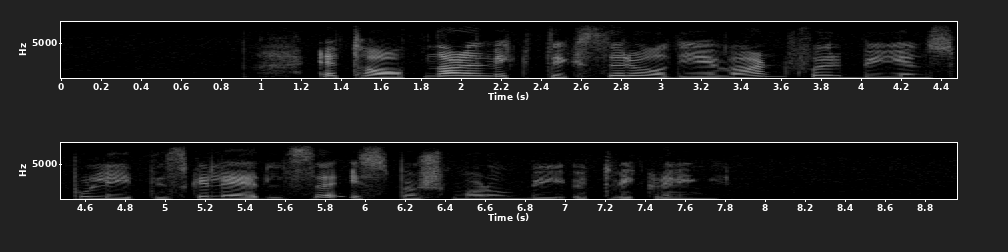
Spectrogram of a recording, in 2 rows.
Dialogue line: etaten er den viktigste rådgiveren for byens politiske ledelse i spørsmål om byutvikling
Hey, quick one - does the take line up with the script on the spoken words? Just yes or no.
yes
